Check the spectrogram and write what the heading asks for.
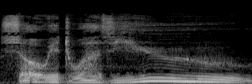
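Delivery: deep, very slow furious monster voice, "you" drawn out. Voicing a water creature holding a seashell: angrier creature voice. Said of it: "gets even angrier and says".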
